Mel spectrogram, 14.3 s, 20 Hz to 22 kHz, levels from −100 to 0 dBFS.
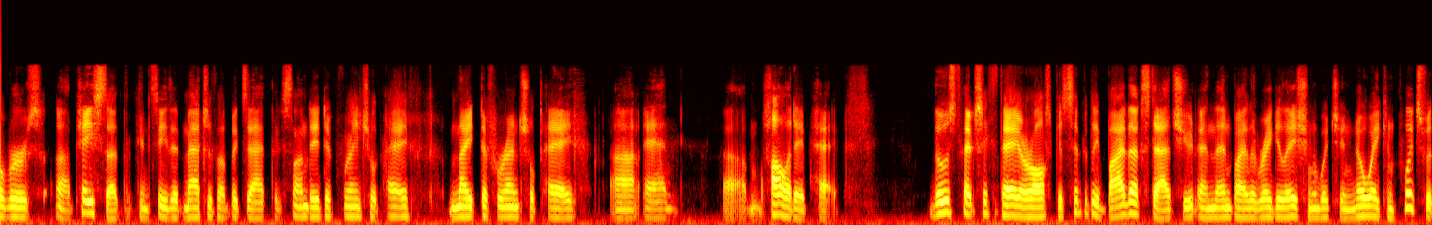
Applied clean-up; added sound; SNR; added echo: neural diffusion model UNIVERSE++.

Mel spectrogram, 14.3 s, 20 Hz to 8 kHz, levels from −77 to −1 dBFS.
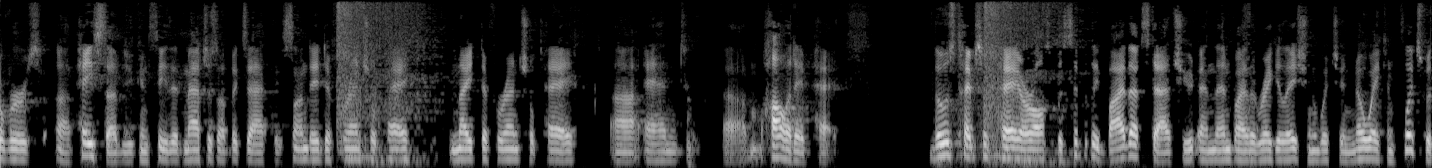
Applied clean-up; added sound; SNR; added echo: classical method spectral subtraction.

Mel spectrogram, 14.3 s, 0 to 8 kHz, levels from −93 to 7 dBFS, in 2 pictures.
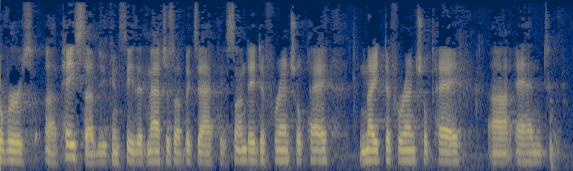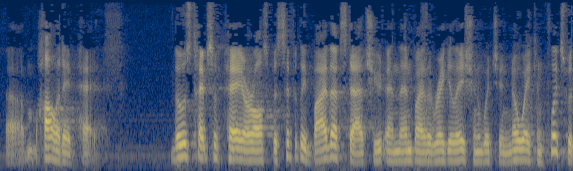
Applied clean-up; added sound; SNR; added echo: none; none; none; none.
